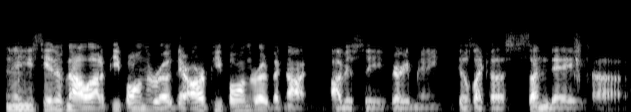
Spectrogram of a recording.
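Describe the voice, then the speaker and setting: A man's voice: low-pitched, quick pace. A man giving a casual, rambling, matter-of-fact live commentary while driving a car through rain. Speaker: local vlogger giving a storm update while driving. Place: inside a moving car in rain. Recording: dull lo-fi audio, steady car and rain noise.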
